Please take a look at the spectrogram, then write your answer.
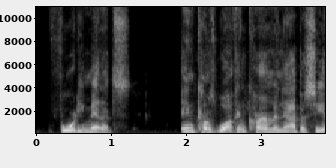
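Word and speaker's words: Carmine Appice: After about 40 minutes, in comes walking Carmen Appice, how do you say his name? Carmen Appice, yeah.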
